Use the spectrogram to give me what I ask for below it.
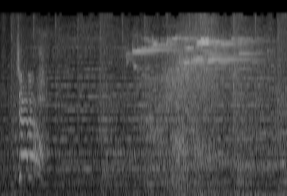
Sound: whooshing sound

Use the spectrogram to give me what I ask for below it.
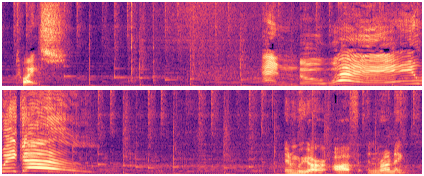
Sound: silly male voice: and away we go!

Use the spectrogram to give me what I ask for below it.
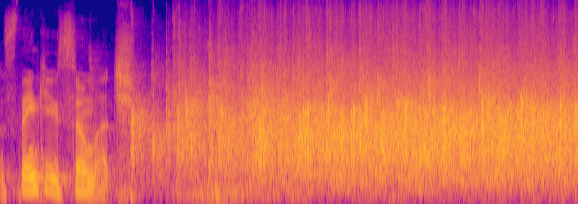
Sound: applause

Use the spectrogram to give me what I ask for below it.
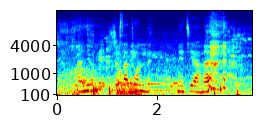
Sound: laughing

